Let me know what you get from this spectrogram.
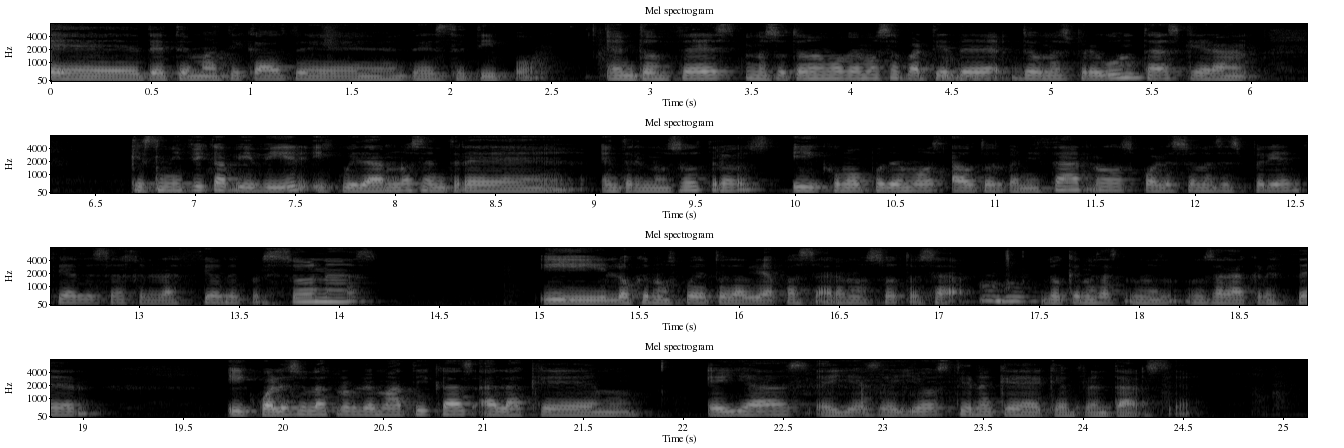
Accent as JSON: {"language": "Spanish", "country": "Italy", "second_language": "Spanish", "lives_now": "Berlin, Germany", "said": "de mi raíz, o sea, vengo de Italia y de Sud Europa y es muy diferente"}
